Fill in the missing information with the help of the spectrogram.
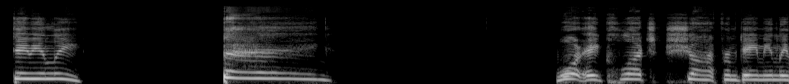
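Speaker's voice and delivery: excited play-by-play, pitched well up, with a shouted bang; high, hyped broadcast voice walking through the replay; play-by-play call. Acted. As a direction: narrate the replay like a hyped commentator.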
